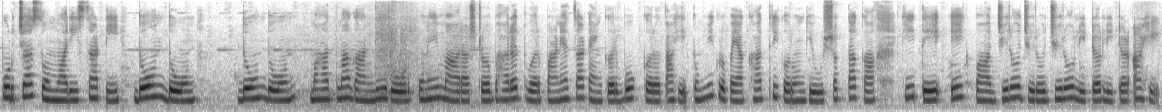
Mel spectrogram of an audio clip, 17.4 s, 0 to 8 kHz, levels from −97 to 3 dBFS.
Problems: none marked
